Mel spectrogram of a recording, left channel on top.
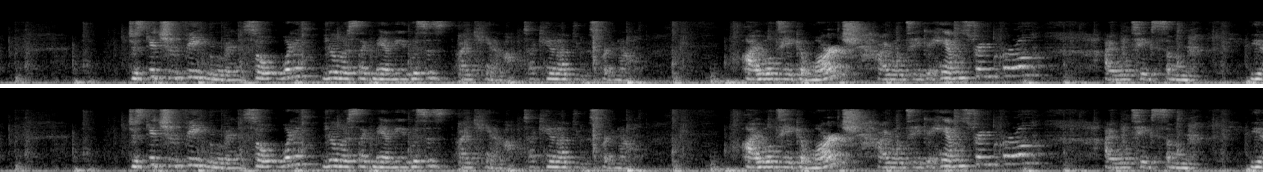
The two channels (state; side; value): identical; both; correlation 1.00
